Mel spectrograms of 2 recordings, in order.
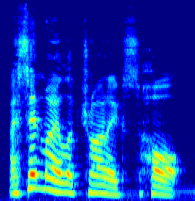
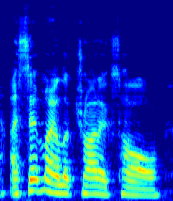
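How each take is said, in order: The two takes are said the same way.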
